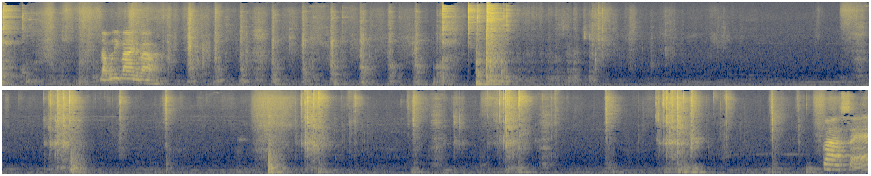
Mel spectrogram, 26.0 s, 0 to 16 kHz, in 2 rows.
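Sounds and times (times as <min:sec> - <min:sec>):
paper rustling on a table: 0:00.0 - 0:06.2, 0:07.7 - 0:11.0.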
